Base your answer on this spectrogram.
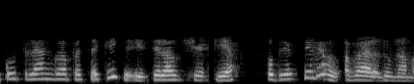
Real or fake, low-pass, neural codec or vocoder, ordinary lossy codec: fake; 3.6 kHz; codec, 16 kHz in and 24 kHz out, 0.4 kbps, LongCat-Audio-Codec, fine tuned four codebook decoder; MP3, 16 kbps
